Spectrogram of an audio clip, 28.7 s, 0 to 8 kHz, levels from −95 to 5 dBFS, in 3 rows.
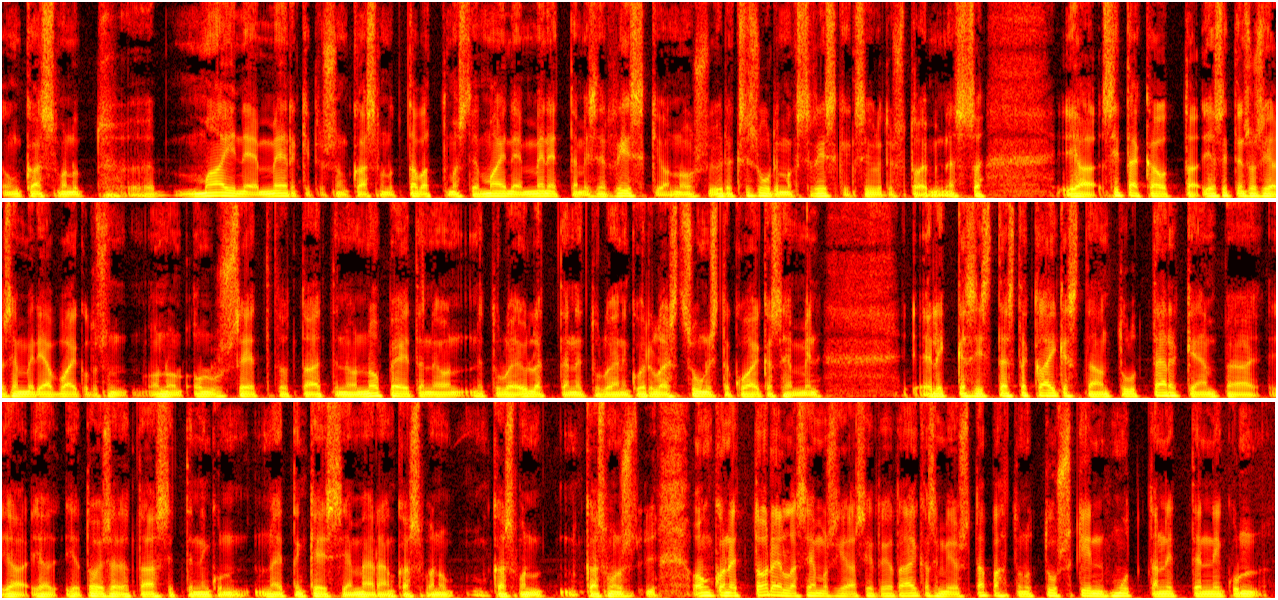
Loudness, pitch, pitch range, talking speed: -18 LUFS, 90 Hz, 80-95 Hz, 170 wpm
